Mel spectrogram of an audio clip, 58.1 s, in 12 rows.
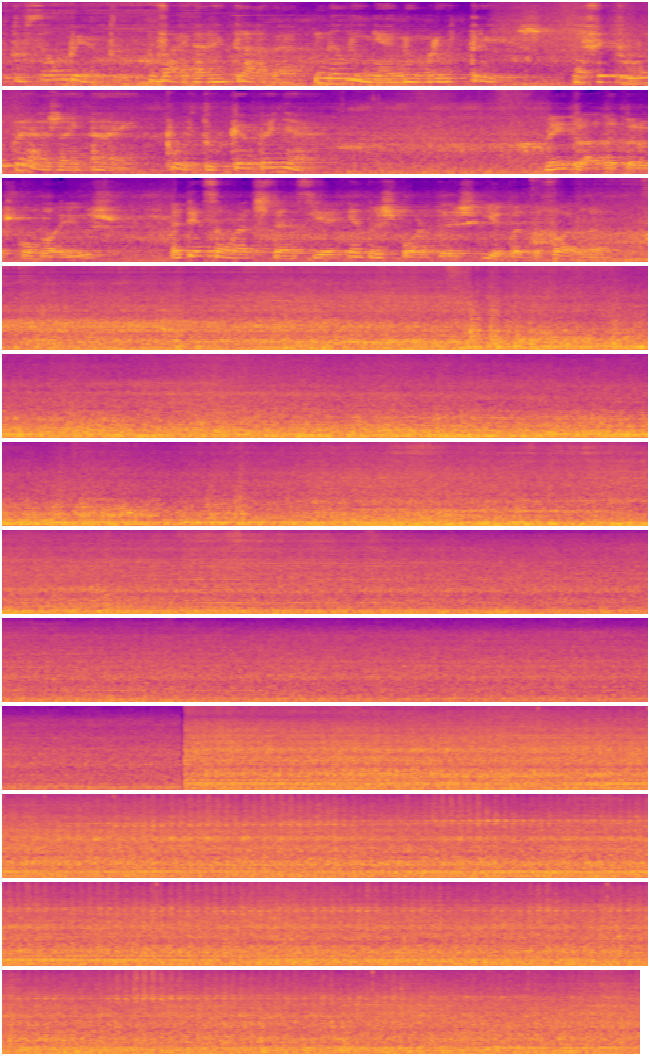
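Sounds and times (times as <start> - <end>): electric train rumbling: 0.0 - 58.0
locomotive engine running: 40.1 - 58.0.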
